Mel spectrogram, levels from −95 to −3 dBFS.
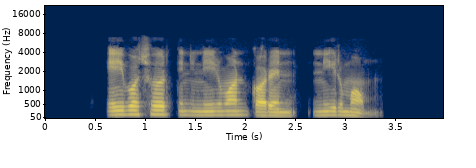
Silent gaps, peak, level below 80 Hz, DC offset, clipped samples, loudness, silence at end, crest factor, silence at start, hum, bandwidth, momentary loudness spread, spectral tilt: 2.56-2.63 s; -2 dBFS; -60 dBFS; under 0.1%; under 0.1%; -20 LUFS; 0.7 s; 20 dB; 0.65 s; none; 7 kHz; 8 LU; -8 dB/octave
